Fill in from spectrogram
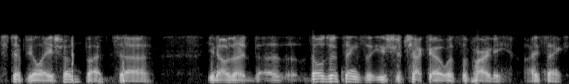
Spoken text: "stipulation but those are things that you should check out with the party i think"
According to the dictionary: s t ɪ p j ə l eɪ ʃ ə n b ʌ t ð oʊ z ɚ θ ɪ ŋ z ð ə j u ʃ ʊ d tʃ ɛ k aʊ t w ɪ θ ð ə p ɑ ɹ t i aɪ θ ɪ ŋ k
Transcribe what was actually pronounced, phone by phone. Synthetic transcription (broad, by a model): s t ɪ p j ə l eɪ ʃ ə n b ʌ t ð oʊ z ɚ θ ɪ ŋ z ð ə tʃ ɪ ʃ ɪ d tʃ ɛ k aʊ t w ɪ ð ə p ɑ ɹ t i aɪ θ ɪ ŋ k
